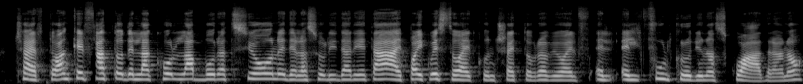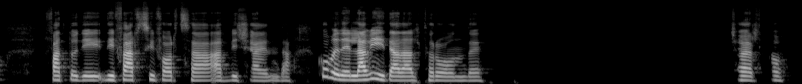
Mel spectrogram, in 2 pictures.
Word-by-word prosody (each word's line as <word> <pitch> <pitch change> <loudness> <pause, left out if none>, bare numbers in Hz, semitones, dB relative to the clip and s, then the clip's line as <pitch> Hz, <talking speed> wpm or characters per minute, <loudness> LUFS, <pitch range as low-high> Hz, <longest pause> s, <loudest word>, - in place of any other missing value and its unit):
Certo, 225 -3 +2
anche 250 +5 +3
il 275 - +2
fatto 260 -1 +3
della 235 -2 +2
collaborazione, 245 +1 0
della 215 -2 -1
solidarietà 225 +2 +2
e 205 - -1
poi, 235 -1 +2
questo 245 -2 0
è 205 - +4
il 200 - -3
concetto 200 0 -5
proprio 195 0 -2
è 195 - 0
il 190 - -5
è 225 - -7
il 200 -1 -4
è - - -3
il 210 -2 -1
fulcro 225 -2 -2
di 200 - -5
una 195 0 -1
squadra, 175 -4 -1
no, 220 +3 -3
il - - -32
fatto 205 0 0
di 195 -1 -1
di 205 0 0
farsi 200 +1 +2
forza 195 -2 -2
a 185 - 0
vicenda. 180 -2 -7 0.2
Come 360 -9 +1
nella 205 0 +6
vita 215 -6 +4
d'altronde. 180 -1 -3 2.5
Certo. 195 -1 -5
210 Hz, 145 wpm, -22 LUFS, 195-235 Hz, 2.5 s, nella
